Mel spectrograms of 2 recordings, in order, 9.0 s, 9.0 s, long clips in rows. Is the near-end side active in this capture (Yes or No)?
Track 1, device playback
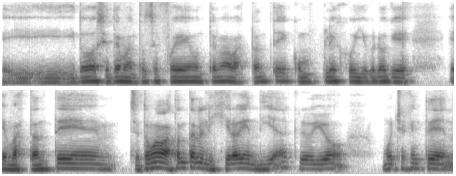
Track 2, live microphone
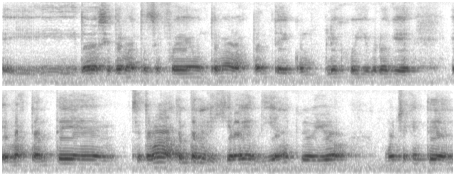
No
